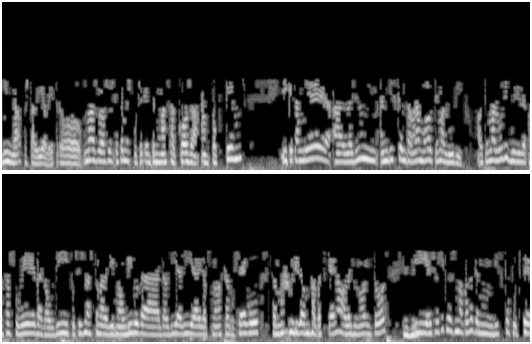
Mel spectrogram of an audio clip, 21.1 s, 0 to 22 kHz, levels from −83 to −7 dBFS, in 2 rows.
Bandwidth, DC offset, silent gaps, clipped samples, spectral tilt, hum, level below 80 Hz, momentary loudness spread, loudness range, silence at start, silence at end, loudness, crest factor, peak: 3.5 kHz; under 0.1%; none; under 0.1%; -11.5 dB/octave; none; -40 dBFS; 6 LU; 1 LU; 0 s; 0 s; -21 LUFS; 14 dB; -6 dBFS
